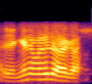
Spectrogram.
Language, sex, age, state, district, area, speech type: Malayalam, male, 60+, Kerala, Kottayam, urban, conversation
